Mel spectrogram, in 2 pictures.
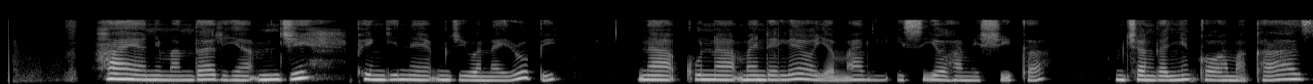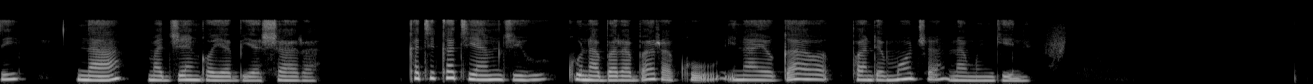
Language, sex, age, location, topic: Swahili, female, 25-35, Nairobi, finance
